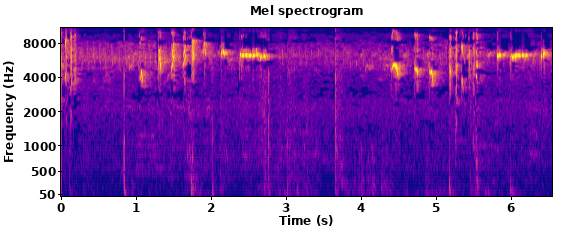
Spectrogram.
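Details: Sunbird song, used as a lure for training captive birds: fast, very high, buzzy twitters running almost continuously, with sharp ticks and short loud chattering bursts throughout.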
